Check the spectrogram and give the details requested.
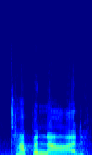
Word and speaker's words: tapenade: I don't love it with the, is it tapenade? Tapenade. Nade? I don't know, guys. Hey, Google. How do you pronounce T-A-P-I-N-A-D-E?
